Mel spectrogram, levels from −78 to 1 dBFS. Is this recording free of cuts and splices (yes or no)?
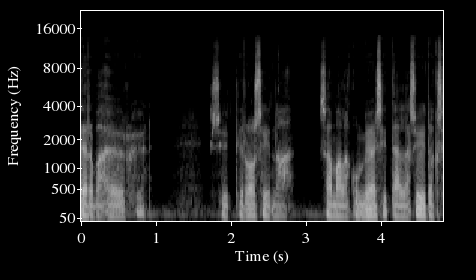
yes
